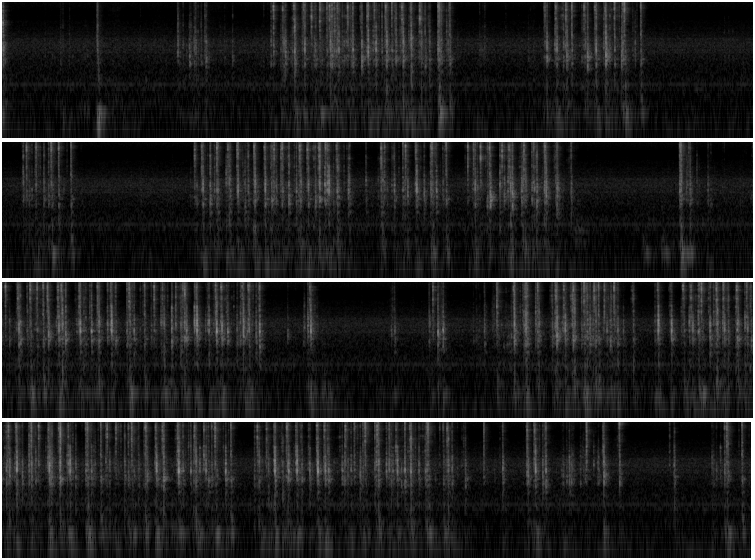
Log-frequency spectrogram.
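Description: Fast typing on a mechanical keyboard with round typewriter-style keycaps: dense runs of key clacks lasting a few seconds each, broken by several short pauses.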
